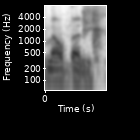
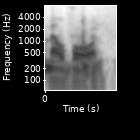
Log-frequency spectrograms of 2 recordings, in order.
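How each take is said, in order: First: It is said the way Australians say it. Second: It is said the way outsiders say it. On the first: The speaker calls it right. "It's pronounced Melbourne, by the way, like Melbourne" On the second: The speaker calls it wrong. "not Melbourne. A lot of people say Melbourne, but that's only people from outside of Australia"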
